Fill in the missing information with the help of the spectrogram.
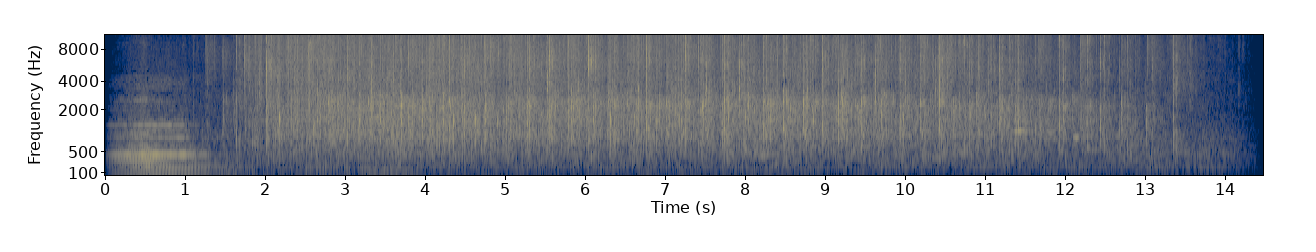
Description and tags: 090812 - Rijeka - Pavlinski Trg - Quartet Veljak 5
Applause during concert of Quartet Veljak in Pavlinski Trg, Rijeka.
